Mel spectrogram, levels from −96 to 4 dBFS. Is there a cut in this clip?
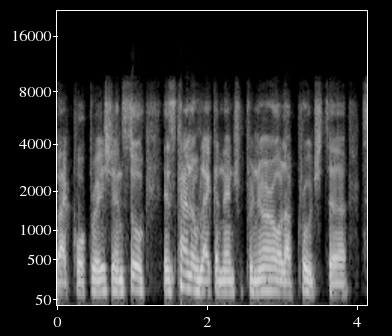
no; 0 cuts

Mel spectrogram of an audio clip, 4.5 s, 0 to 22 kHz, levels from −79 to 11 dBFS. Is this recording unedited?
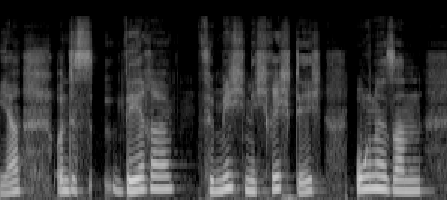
no; 2 cuts; at 2.0 s, 3.5 s

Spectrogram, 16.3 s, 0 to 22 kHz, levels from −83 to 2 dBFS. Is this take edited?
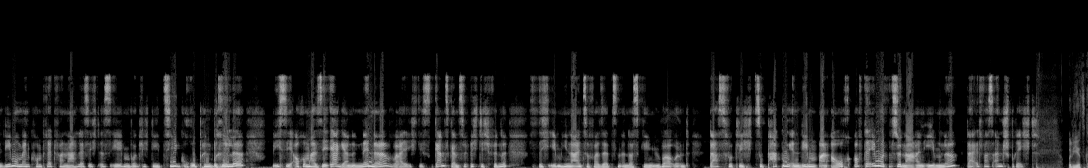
yes; 1 cut; at 14.4 s

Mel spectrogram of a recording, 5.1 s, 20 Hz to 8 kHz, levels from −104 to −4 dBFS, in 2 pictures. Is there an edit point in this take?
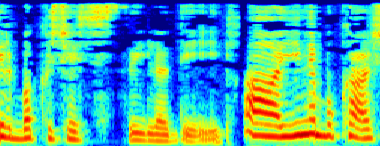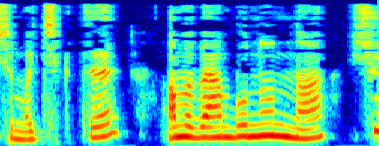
yes; 1 cut; at 1.6 s

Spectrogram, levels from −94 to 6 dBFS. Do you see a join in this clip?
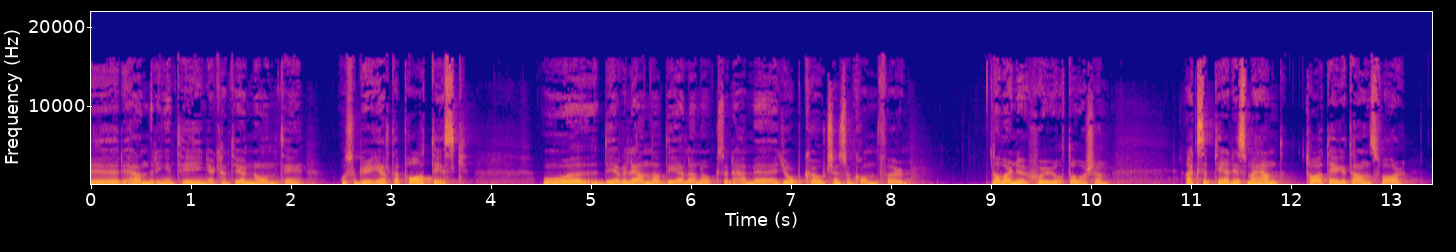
yes; 1 cut; at 10.8 s

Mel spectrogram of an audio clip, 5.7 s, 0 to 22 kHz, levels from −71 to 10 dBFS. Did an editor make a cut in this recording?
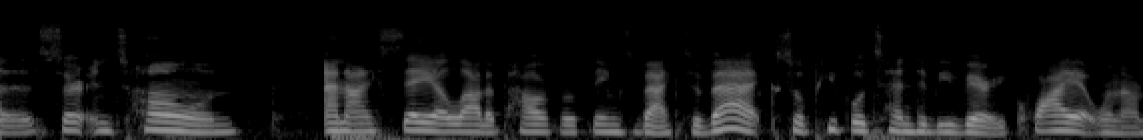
no; 0 cuts

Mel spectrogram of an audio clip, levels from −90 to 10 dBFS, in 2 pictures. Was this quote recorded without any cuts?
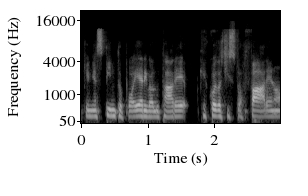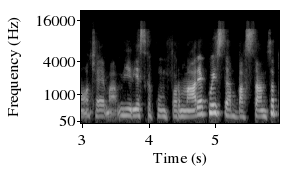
yes; 0 cuts

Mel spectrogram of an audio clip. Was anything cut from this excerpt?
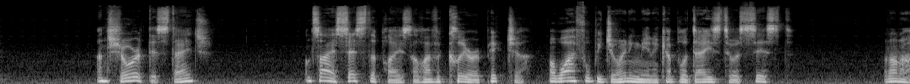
yes; 1 cut; at 5.4 s

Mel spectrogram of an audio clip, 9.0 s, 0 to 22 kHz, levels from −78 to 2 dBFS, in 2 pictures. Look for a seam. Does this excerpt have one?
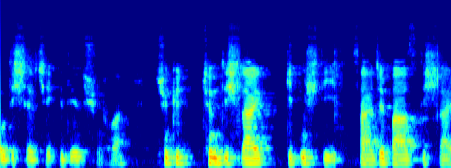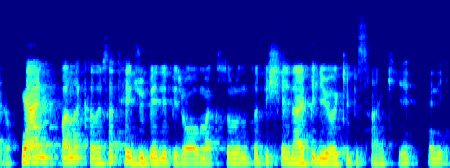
yes; 1 cut; at 4.7 s

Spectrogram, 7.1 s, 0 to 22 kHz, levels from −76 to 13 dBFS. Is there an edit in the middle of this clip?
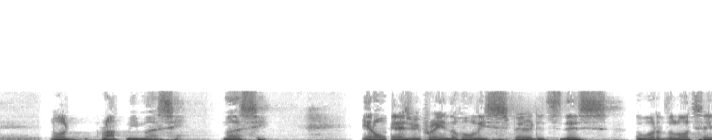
yes; 1 cut; at 3.8 s

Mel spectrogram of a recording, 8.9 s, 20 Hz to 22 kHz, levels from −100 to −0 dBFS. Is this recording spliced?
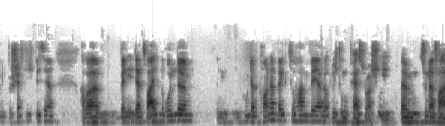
yes; 2 cuts; at 6.6 s, 7.9 s

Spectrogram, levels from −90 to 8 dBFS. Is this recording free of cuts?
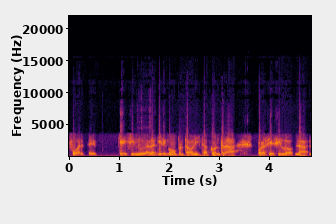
no; 1 cut; at 2.8 s

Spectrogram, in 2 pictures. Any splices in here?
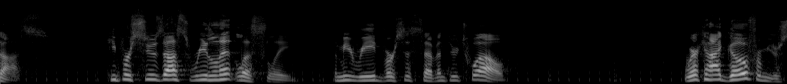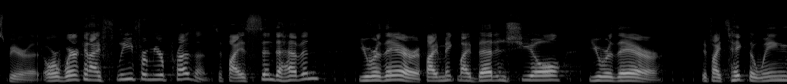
no; 0 cuts

